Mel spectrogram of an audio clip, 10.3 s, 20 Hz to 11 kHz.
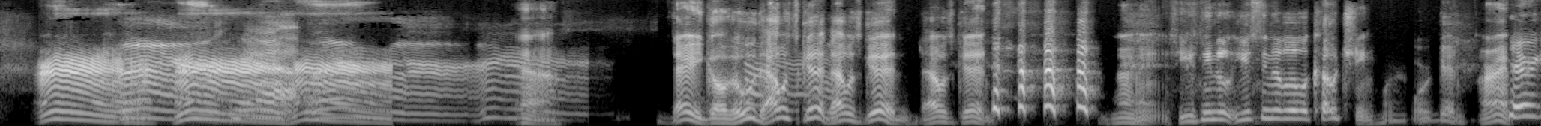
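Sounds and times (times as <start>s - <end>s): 
speech: 0.2s - 1.0s, 4.5s - 6.7s, 7.4s - 10.2s
person's voice imitating a mummy's moan: 0.2s - 4.1s, 4.9s - 5.6s.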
